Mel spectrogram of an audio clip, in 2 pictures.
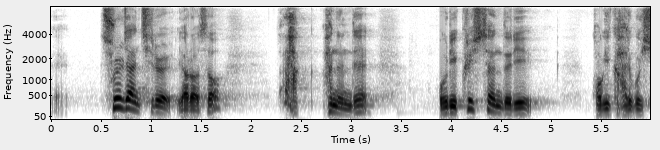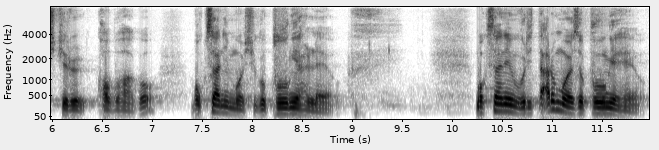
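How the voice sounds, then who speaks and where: A man's voice: lowish voice, very animated, moderate pace, long pauses, darkish tone. A middle-aged male pastor preaching a revival sermon, telling stories animatedly and acting out the voices of the people in them.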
